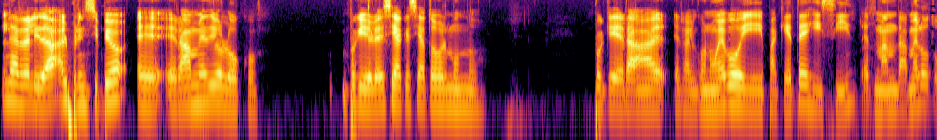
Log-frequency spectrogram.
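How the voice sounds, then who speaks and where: The voice holds a moderate pace with a monotone, flat intonation. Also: woman, fairly low pitch for a woman. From Puerto Rico, moved from Argentina at age five. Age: 20s. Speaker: accountant and social media creator. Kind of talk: casual interview chat. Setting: studio. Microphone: close to microphone.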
